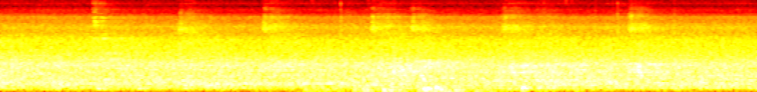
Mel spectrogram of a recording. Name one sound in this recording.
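Metal and glass vessels clink softly.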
